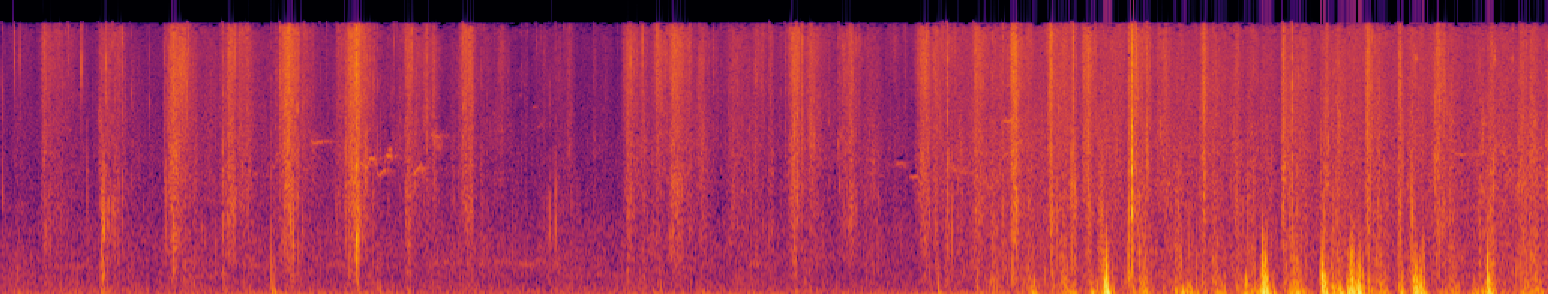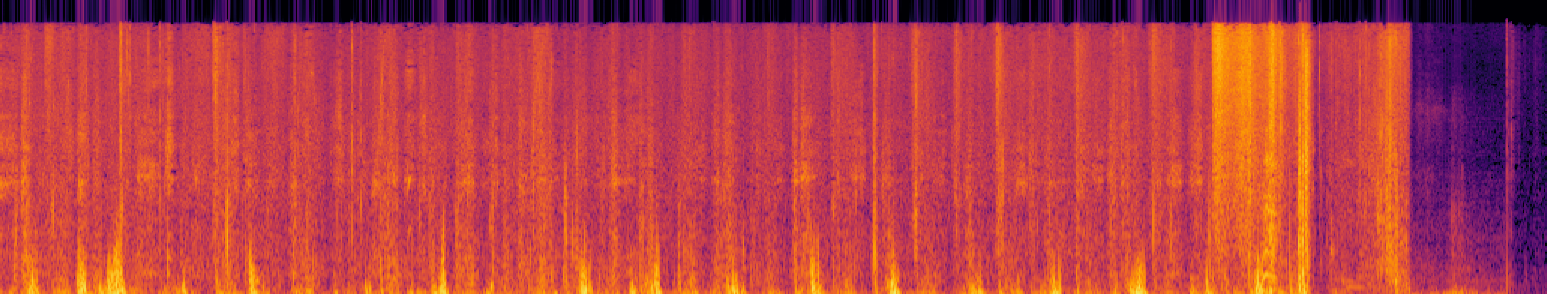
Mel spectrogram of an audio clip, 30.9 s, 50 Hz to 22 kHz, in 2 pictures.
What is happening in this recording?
A sound file recorded on my iPhone 11 simulating walking through woods, hearing something that makes you start running until you suddendly falls... then silence...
